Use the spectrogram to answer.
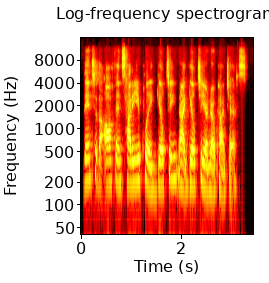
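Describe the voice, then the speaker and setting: A woman's voice: fairly low pitch, fairly quick, dark tone, slightly rough, no echo. A woman speaking as a judge in a courtroom, formally putting questions and giving rulings. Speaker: judge presiding over a court hearing.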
